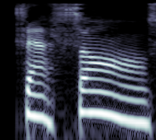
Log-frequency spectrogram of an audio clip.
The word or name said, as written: saint saens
